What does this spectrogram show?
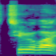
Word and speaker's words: Tula: to your friends, because some people will tell you this is called Tull Ammo. It's a play on words the way they spell it. This is Tula Ammo. You're supposed to read the same A twice, because when you just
